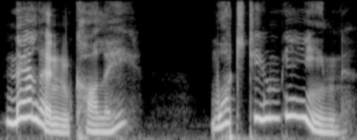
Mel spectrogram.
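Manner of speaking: high, piping tiny fly voice; little fly. A narrator's reading. Tiny fly questions the oak, high piping voice. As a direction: squeak it out like a tiny insect. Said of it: "the little creature would always reply".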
